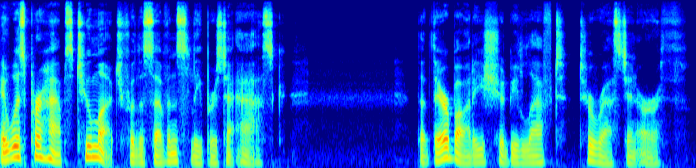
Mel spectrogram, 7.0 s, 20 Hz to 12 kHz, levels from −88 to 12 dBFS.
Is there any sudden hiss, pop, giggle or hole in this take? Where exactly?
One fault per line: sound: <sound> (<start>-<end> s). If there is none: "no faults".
no faults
